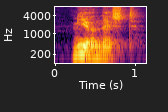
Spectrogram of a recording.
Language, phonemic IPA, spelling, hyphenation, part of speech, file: Dutch, /ˈmiː.rəˌnɛst/, mierennest, mie‧ren‧nest, noun, Nl-mierennest.ogg
- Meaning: ant nest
